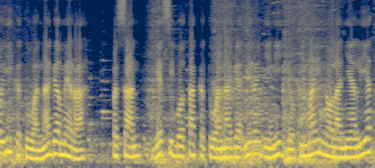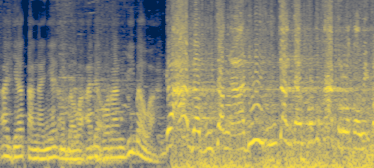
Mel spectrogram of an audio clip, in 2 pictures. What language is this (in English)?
Indonesian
